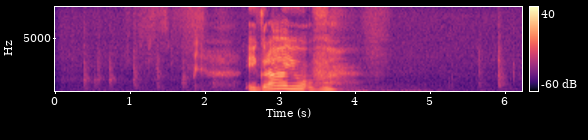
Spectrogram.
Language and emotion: Russian, neutral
